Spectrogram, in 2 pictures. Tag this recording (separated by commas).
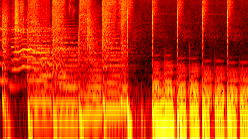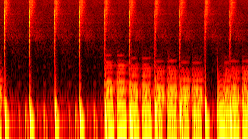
Disco, Music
